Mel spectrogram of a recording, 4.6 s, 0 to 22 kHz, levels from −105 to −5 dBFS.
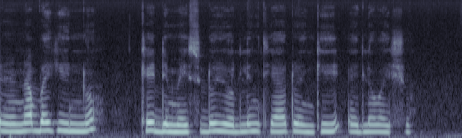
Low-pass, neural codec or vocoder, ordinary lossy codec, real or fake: none; none; none; real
